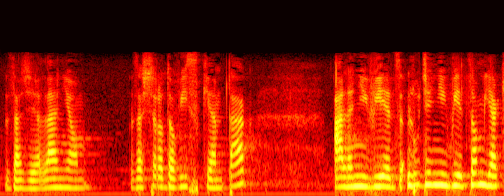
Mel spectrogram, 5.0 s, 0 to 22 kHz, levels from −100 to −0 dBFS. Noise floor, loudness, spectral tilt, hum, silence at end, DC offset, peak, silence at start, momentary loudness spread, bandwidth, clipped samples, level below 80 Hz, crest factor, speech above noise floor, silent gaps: -48 dBFS; -22 LUFS; -6.5 dB/octave; none; 0 s; under 0.1%; -2 dBFS; 0.05 s; 10 LU; 7.4 kHz; under 0.1%; -48 dBFS; 20 dB; 27 dB; none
